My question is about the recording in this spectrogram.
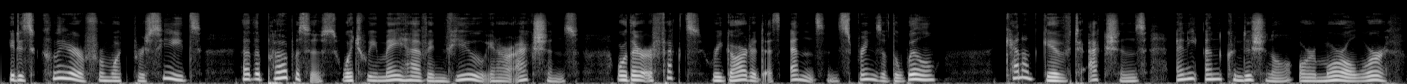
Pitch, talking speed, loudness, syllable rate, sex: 190 Hz, 160 wpm, -19 LUFS, 4.6 syllables/s, female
